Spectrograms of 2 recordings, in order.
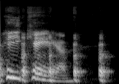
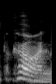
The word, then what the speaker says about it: pecan: of crappy it is it is not a peac can is a pecan oo yeah yes yes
